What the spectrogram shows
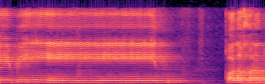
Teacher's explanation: قد خلت میں قاف پر پڑھیں گے، دال ساکن ہے، اس پہ قلقلہ ہوگا. قد خلت خا پر پڑھیں گے، لام باریک پڑھیں گے، تا بھی باریک پڑھیں گے اور اس پہ ہمس ہوگا.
